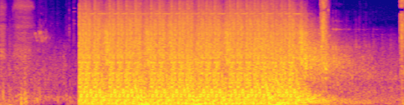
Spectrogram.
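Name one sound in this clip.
An automatic rifle fires a long, rapid burst.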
